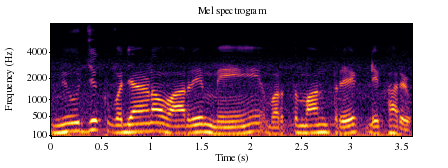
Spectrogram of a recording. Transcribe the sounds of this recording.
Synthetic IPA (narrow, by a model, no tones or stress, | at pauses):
mjuːd͡ʑɪkʋɐʄaːɪɽ̃ə̆ʋaːɾemẽʋɐɾt̪əmaːnʈɾeːkɗeːkʰaːɾijo̰ː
